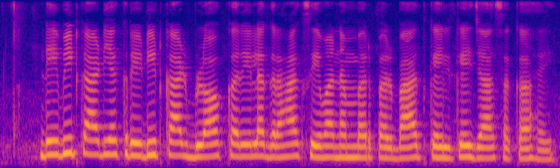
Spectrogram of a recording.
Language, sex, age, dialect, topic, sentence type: Magahi, female, 51-55, Western, banking, statement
